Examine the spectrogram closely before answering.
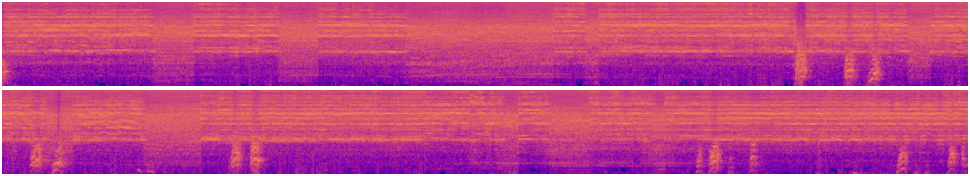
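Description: Angle grinder with a cut-off disc cutting through a metal pipe: a steady high-pitched whine with a grinding hiss. Short barks from a dog break in several times, about halfway through and again near the end.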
